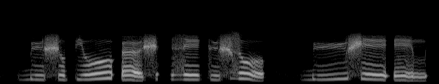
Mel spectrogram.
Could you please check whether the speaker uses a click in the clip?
no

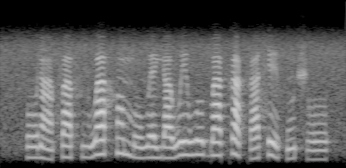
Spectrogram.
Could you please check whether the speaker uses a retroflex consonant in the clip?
no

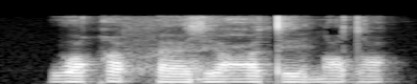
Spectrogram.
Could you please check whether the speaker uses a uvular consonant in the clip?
yes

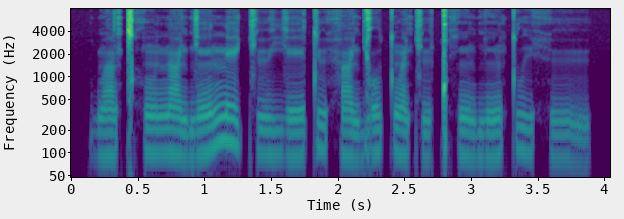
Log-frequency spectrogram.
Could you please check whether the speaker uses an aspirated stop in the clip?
yes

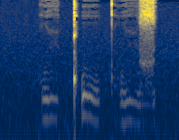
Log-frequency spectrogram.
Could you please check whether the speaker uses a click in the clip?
yes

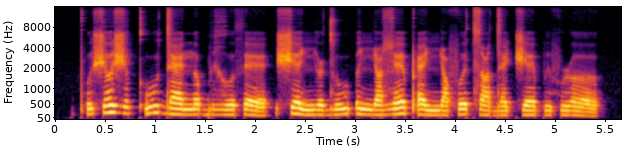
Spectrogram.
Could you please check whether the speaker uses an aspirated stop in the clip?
no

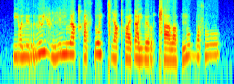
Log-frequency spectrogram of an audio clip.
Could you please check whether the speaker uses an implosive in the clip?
yes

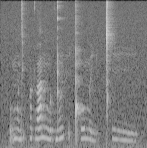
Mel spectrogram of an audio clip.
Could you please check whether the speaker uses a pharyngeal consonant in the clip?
no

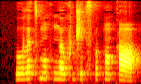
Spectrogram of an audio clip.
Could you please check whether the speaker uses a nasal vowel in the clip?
yes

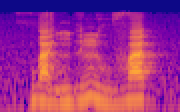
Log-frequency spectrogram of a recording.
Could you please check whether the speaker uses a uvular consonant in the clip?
no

